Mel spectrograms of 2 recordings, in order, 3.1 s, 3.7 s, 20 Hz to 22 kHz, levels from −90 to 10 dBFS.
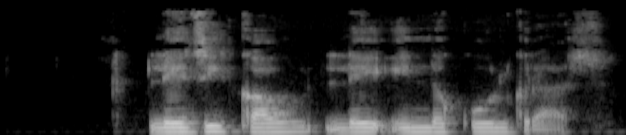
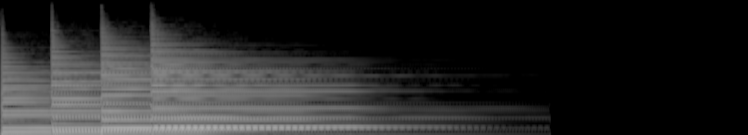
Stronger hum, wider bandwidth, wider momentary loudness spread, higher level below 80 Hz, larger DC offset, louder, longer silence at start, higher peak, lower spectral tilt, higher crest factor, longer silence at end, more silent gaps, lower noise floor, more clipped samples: neither; about the same, 16 kHz vs 15.5 kHz; about the same, 13 LU vs 15 LU; about the same, -56 dBFS vs -52 dBFS; neither; first, -21 LUFS vs -27 LUFS; first, 0.75 s vs 0 s; first, -4 dBFS vs -12 dBFS; about the same, -6.5 dB/octave vs -5.5 dB/octave; about the same, 18 dB vs 18 dB; second, 0.15 s vs 1.7 s; neither; first, -79 dBFS vs -63 dBFS; neither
